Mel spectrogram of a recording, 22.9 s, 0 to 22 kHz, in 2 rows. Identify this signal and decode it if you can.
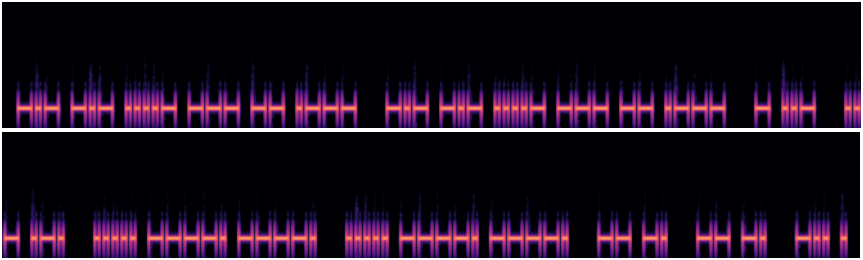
Morse code, heard as a keyed tone, about 20 wpm, 650 Hz. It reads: KK4OMJ KK4OMJ TU UR 599 599 MN MN DE
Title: POTA QSO Practice - 20wpm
